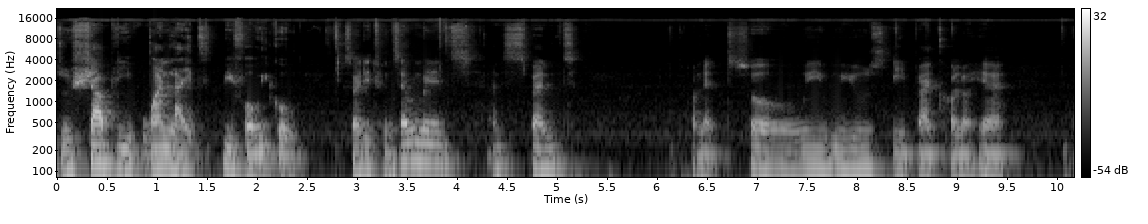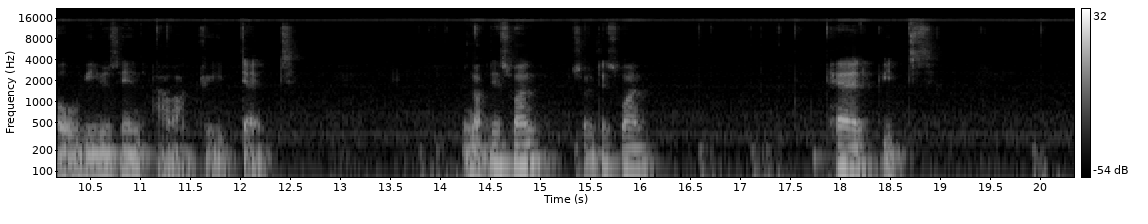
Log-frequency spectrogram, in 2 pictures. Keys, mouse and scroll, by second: 6.9-8.4 scroll up 1, 8.4 double click, 13.7 double click, 17.0 double click.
